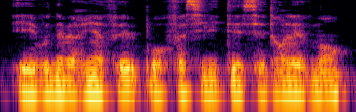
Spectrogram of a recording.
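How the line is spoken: Plain. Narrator (French): dit-elle

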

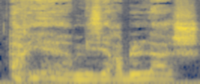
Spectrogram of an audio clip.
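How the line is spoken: Woman shouting. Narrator (French): cria-t-elle

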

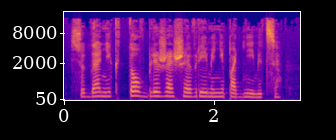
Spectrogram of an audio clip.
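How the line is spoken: Quietly. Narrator (Russian): сказала она тихо

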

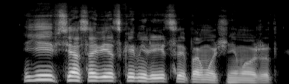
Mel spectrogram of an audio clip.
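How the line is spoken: Sympathetic sigh, mother. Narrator (Russian): сочувственно вздохнула родительница

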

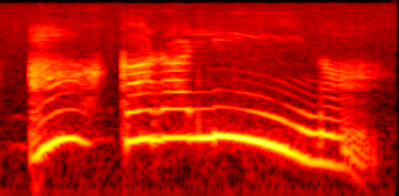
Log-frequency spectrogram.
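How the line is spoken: Drawn out. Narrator (Russian): протянул Жорж

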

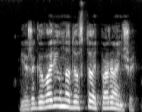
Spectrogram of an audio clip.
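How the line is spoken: Grumbling. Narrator (Russian): ворчал Леха

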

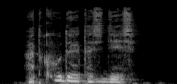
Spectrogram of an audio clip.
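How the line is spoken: Quiet question. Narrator (Russian): спросила Герда тихо

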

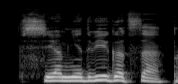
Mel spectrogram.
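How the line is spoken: Deep booming bass. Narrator (Russian): прогудел густым басом

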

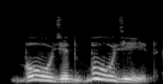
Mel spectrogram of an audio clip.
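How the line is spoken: Joyful reply. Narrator (Russian): радостно откликнулся директор

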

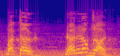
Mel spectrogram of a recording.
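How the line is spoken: Loud shout. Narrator (Vietnamese): Đạt hét lớn

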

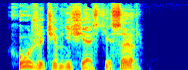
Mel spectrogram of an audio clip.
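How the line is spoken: Calm reply. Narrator (Russian): он спокойно ответил

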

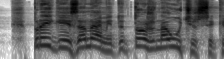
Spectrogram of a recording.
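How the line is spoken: Shout. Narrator (Russian): крикнул ей Маттеус

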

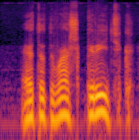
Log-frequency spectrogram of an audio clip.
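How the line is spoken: Whispered question. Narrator (Russian): шепотом спросила Галя

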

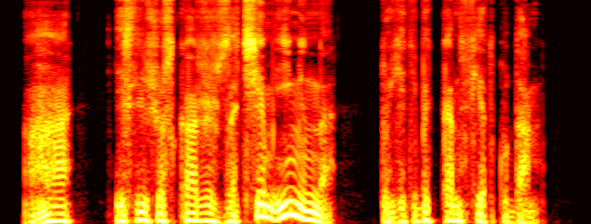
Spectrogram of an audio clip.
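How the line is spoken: Said angrily. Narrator (Russian): зло произнес

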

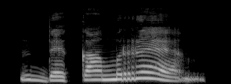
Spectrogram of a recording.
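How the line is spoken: Vague, drawn-out. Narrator (Russian): неопределенно протянула бабуля

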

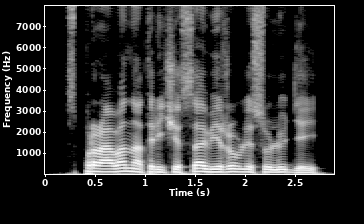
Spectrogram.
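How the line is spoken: Sudden shout. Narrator (Russian): неожиданно крикнул Винт

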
